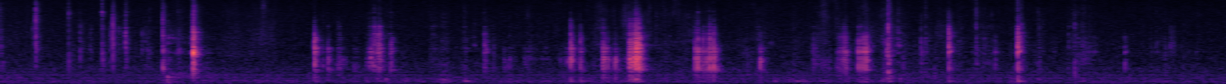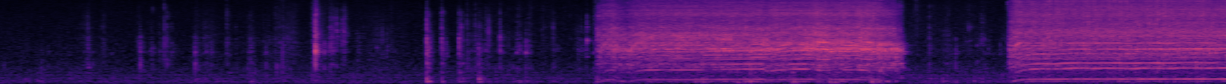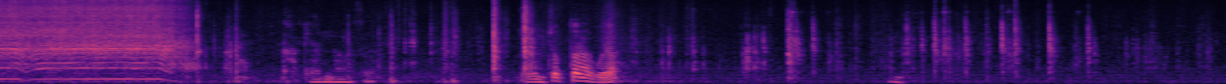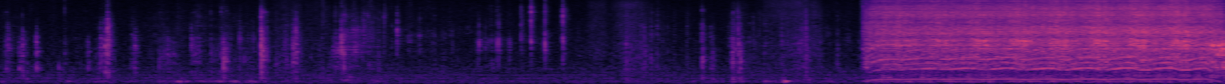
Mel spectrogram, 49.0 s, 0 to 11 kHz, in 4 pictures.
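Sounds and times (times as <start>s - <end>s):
clicks and knocks of parts handled: 0.3s - 2.1s, 3.1s - 11.8s, 13.1s - 18.3s, 30.8s - 42.6s, 43.2s - 44.4s
cordless drill whining: 18.2s - 21.4s, 22.4s - 26.6s, 45.4s - 49.0s.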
